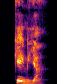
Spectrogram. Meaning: Kenya (a country in East Africa)
- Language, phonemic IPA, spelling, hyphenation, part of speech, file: Dutch, /ˈkeː.niˌaː/, Kenia, Ke‧ni‧a, proper noun, Nl-Kenia.ogg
